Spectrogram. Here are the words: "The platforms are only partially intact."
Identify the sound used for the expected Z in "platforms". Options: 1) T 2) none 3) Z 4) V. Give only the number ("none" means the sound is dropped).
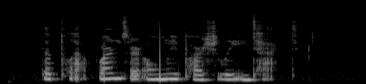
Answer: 3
